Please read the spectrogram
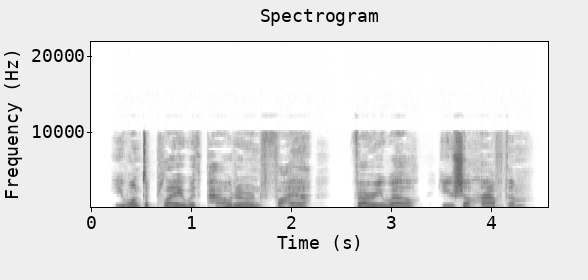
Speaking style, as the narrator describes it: I exclaimed

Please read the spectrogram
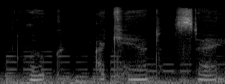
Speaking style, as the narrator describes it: I whispered

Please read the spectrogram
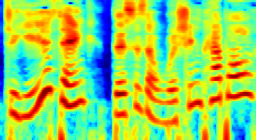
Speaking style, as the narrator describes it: he asked

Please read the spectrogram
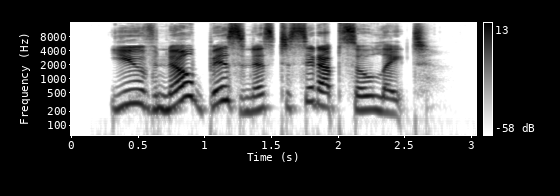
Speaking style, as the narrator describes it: replied the steward gruffly

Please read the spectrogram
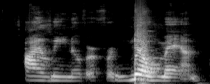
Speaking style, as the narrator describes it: growled Glacian

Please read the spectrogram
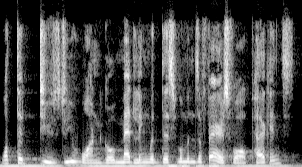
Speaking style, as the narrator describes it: he said sharply

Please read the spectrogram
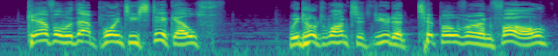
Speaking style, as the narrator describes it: One of them yells out

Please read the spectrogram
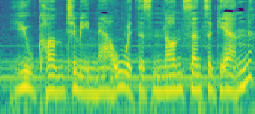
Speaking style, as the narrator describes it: Mekio boomed

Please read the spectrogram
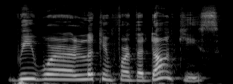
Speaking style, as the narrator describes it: Saul replied

